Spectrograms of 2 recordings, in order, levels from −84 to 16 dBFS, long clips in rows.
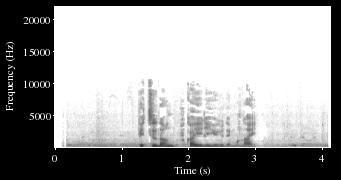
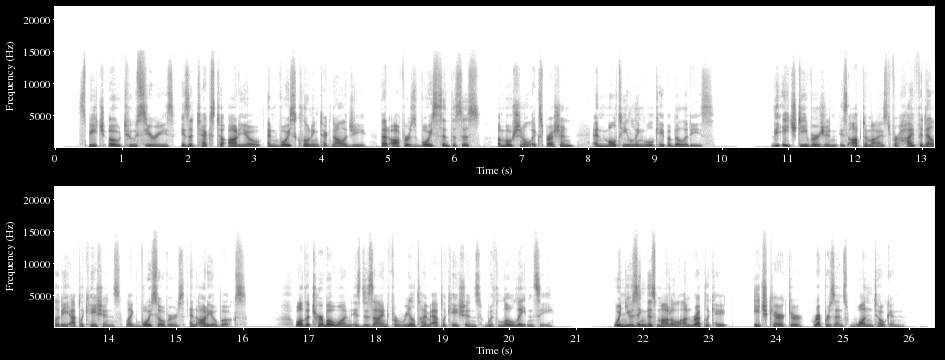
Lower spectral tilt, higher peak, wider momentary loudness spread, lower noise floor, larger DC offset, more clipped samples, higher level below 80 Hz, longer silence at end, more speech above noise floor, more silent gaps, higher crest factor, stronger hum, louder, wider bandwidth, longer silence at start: about the same, -6 dB/octave vs -6.5 dB/octave; about the same, -2 dBFS vs -2 dBFS; first, 24 LU vs 11 LU; second, -40 dBFS vs -54 dBFS; neither; neither; second, -54 dBFS vs -42 dBFS; second, 0.05 s vs 0.45 s; second, 21 dB vs 32 dB; second, none vs 10.23-10.43 s, 20.99-21.19 s; about the same, 22 dB vs 20 dB; neither; first, -20 LUFS vs -23 LUFS; second, 11 kHz vs 14 kHz; second, 0.2 s vs 0.4 s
